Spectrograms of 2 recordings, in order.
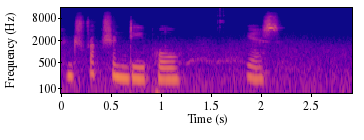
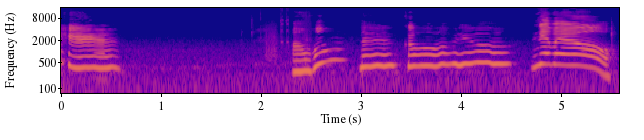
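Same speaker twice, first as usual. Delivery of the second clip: creepy clingy voice; 10 semitones higher, slower than usual. Pretend.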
